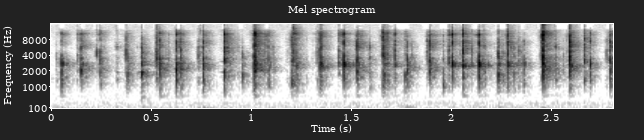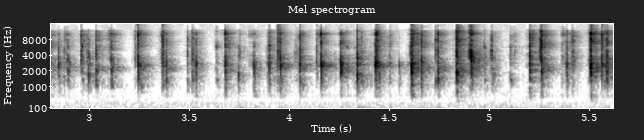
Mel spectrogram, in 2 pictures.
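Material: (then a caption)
Polycarbonate. A 60% mechanical keyboard with translucent pink polycarbonate keycaps in a clear case is typed on continuously with fingertips. Fast, bright, short clacks with almost no low end run together in a steady stream.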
